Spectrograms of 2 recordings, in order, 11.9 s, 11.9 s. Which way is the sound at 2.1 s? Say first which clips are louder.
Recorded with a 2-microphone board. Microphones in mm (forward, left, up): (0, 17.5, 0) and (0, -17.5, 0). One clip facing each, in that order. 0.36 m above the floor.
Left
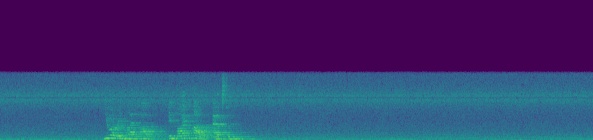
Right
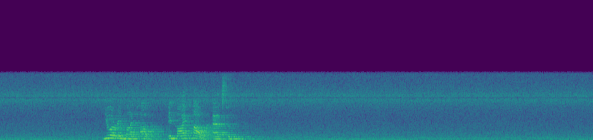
Right 1 dB; 35° right (ahead or behind).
